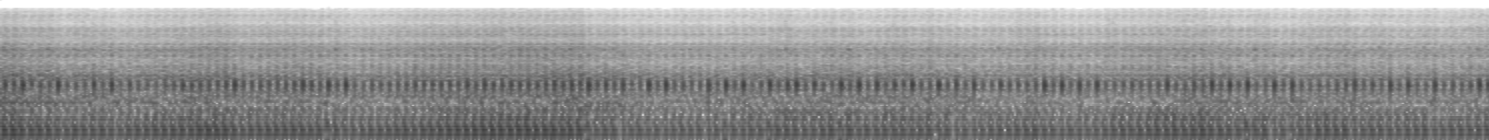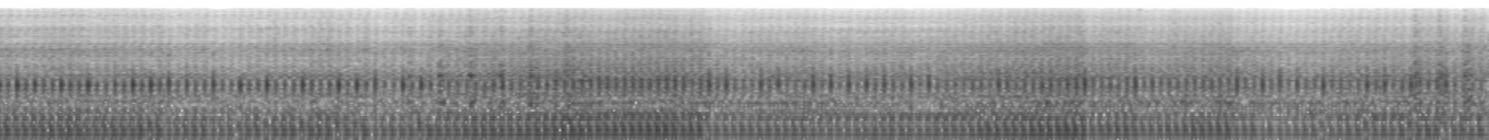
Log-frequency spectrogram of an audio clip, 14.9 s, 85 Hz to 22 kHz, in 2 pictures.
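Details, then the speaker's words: Honda HR194 push mower, single-cylinder, after the ignition coil swap and freeing the stuck throttle linkages. Started on the first pull at mid throttle, it chugs along steadily with even, rapid firing and no misses or surging. "my thing started right there on the first pull how about that"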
